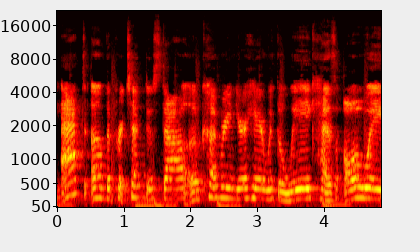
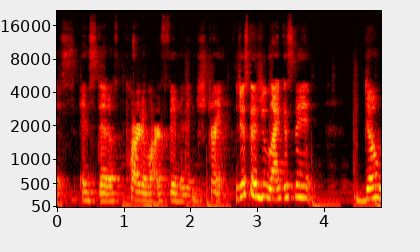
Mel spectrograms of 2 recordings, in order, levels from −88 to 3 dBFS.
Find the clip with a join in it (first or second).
second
